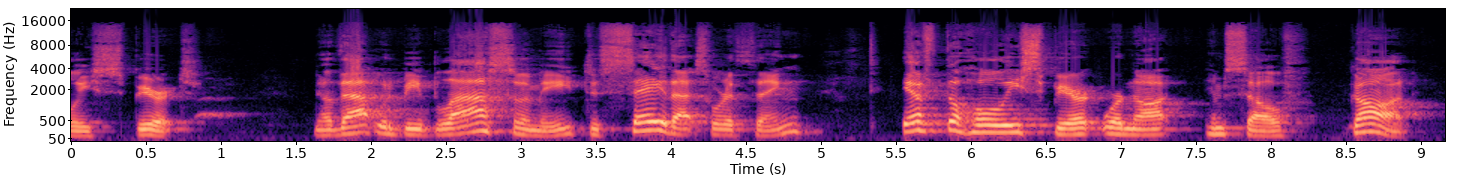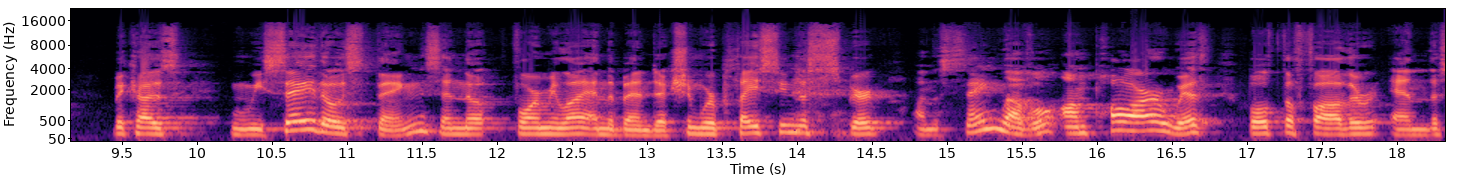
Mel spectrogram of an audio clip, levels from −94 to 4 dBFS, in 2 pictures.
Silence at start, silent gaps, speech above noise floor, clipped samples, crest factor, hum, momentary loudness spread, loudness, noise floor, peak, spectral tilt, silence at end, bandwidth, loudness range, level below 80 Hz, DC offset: 0 s; none; 46 dB; 0.1%; 14 dB; none; 11 LU; -13 LUFS; -60 dBFS; 0 dBFS; -5 dB/octave; 0 s; 15.5 kHz; 2 LU; -54 dBFS; under 0.1%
